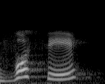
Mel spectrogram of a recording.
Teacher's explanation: na palavra você nós observamos a pronuncia fechada da última vogal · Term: pronúncia fechada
